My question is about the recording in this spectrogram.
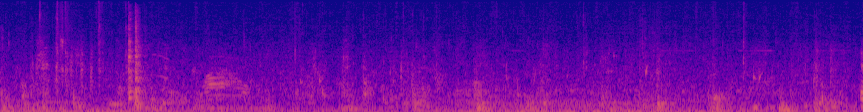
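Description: Steady low outdoor rumble of moving water and air around a small aluminium boat, with a few light knocks and clicks of tackle on the hull, the sharpest about a second in.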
